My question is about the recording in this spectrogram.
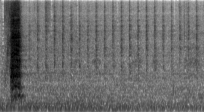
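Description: A brief, loud rushing burst just after the start. Then a vehicle engine idling steadily, a low rumble with faint even ticking.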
